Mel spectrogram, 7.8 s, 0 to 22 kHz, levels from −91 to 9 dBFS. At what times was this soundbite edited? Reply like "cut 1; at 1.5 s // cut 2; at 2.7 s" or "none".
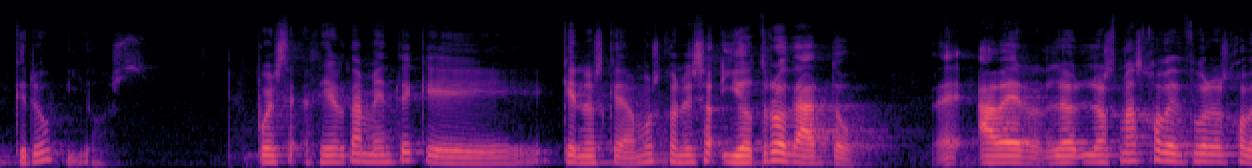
cut 1; at 1.5 s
